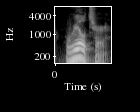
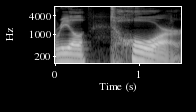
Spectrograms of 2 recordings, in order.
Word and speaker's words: realtor: don't say that anymore so how do you pronounce it realtor real realtor realtor oh really so it's not real tour i mean if you want to be like no stop it real tour or real lotto don't say it just it's a realtor realtor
